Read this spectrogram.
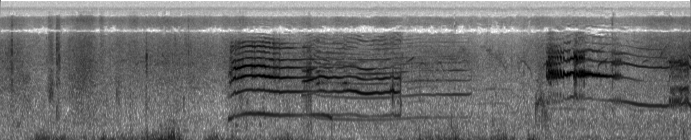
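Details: At a cat gathering on a cat island in Japan, free-roaming cats greet a visitor with loud, rich meows, one long level cry lasting nearly two seconds, followed by higher wavering mews from another cat, over soft low outdoor noise.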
